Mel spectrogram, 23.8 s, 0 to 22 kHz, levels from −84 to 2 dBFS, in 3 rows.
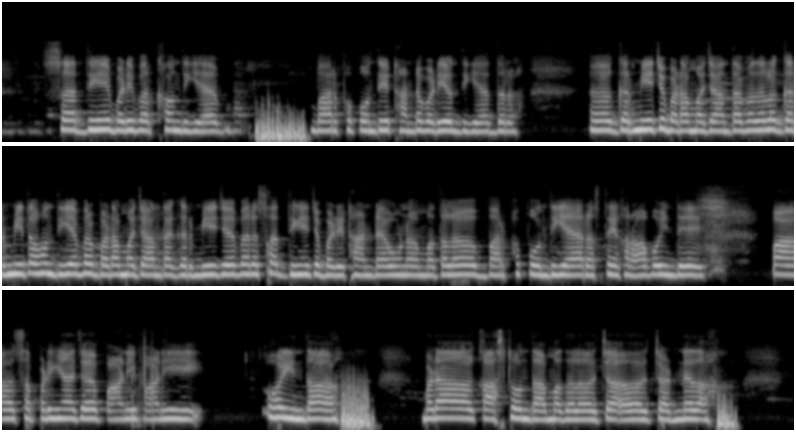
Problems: constant background noise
